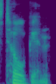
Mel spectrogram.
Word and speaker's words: Tolkien: I learned early on that it's Tolkien, and that's just how I say it.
